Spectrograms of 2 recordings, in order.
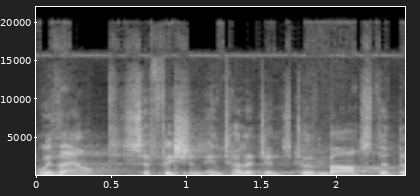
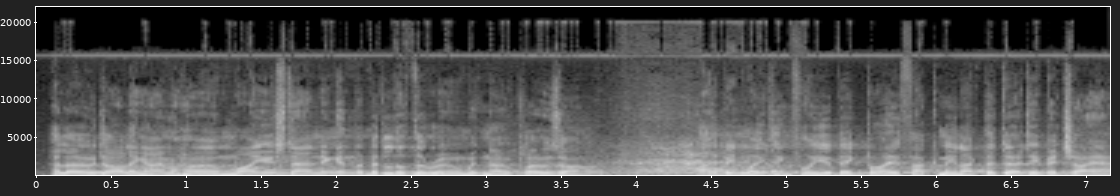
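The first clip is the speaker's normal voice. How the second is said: newsreader seduction parody; 2 semitones higher, 3 dB louder than usual. Retold or imitated. Comic mocking news voices, hammed-up newsreader reading smut. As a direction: deliver porn lines in a prim news voice. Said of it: "The way they talk on the news".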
